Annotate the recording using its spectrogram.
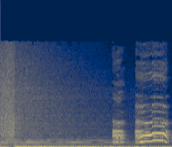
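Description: A rooster crowing as the sound of a logo intro. It begins about one and a half seconds in, after a short whoosh and over a low rumble.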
